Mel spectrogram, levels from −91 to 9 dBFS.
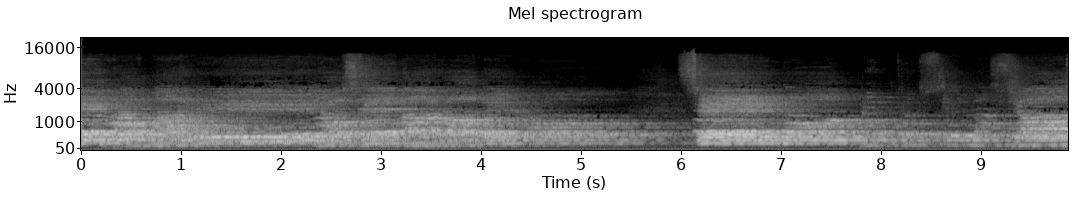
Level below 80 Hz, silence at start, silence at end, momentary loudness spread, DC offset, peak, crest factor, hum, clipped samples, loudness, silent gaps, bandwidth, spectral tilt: -64 dBFS; 0 s; 0 s; 13 LU; 0.1%; -6 dBFS; 16 dB; none; under 0.1%; -22 LUFS; none; 13 kHz; -7 dB/octave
